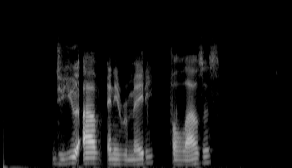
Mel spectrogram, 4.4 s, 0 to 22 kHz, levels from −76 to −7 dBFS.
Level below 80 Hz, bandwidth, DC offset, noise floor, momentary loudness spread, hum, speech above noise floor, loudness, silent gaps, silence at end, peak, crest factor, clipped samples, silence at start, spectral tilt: -72 dBFS; 9.4 kHz; under 0.1%; -77 dBFS; 18 LU; none; 46 dB; -31 LUFS; none; 1.1 s; -12 dBFS; 22 dB; under 0.1%; 0.05 s; -4.5 dB/octave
